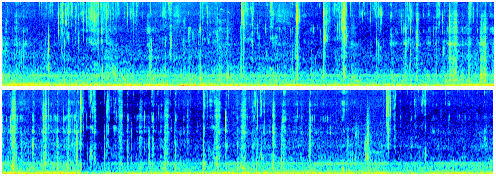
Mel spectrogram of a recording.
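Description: Close-miked chewing and wet mouth clicks of a person eating mansaf (rice with jameed yogurt sauce) by hand, with a sharp click about three and a half seconds in. A faint steady hum runs underneath.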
